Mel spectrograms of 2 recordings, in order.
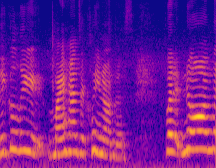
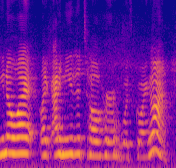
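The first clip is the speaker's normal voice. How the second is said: ordinary delivery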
